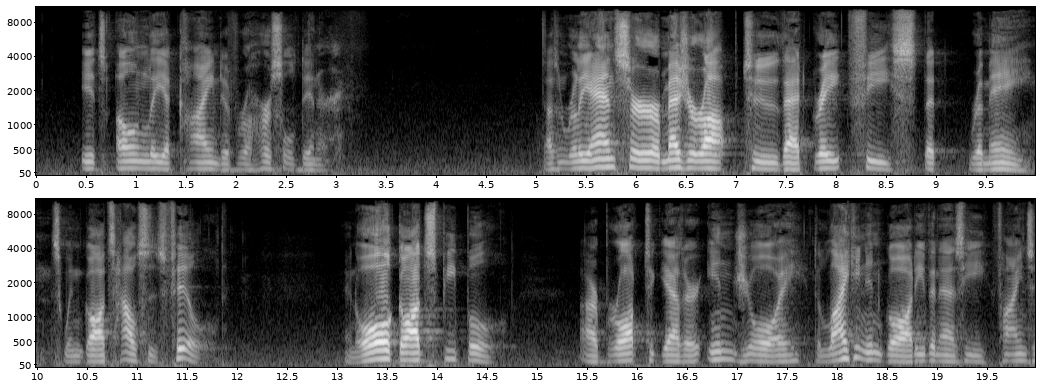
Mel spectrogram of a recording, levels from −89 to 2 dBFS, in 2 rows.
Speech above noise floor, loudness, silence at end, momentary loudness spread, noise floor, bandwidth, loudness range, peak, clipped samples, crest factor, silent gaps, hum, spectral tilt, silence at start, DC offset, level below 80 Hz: 38 dB; -18 LUFS; 0 s; 17 LU; -57 dBFS; 11 kHz; 11 LU; 0 dBFS; under 0.1%; 20 dB; none; none; -3.5 dB/octave; 0.45 s; under 0.1%; -52 dBFS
